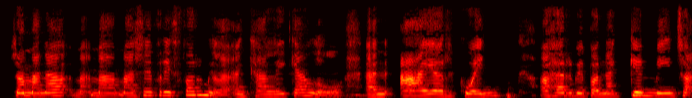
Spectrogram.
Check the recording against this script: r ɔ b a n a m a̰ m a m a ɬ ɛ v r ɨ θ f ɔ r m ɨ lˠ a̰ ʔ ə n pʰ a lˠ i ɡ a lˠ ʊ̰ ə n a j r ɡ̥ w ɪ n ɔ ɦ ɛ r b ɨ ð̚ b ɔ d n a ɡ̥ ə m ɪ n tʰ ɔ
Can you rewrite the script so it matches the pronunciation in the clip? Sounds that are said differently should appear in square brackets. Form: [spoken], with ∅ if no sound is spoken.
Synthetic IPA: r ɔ [m] a n a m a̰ m a m a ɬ ɛ v r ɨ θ f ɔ r m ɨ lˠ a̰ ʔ ə n [kʰ] a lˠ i ɡ a lˠ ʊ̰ ə n a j r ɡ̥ w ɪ n ɔ ɦ ɛ r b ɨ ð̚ b ɔ d n a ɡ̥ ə m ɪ n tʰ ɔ

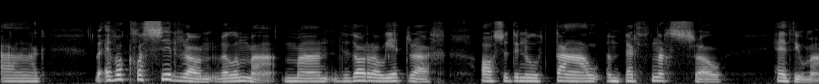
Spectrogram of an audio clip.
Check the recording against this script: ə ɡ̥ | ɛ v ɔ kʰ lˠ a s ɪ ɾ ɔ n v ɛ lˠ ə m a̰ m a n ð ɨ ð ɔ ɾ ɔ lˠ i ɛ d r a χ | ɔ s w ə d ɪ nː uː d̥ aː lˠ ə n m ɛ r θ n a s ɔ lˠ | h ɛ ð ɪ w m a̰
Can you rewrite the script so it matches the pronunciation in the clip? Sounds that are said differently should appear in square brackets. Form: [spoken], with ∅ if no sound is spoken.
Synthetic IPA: [a] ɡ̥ | ɛ v ɔ kʰ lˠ a s ɪ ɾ ɔ n v ɛ lˠ ə m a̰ m a n ð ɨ ð ɔ ɾ ɔ lˠ i ɛ d r a χ | ɔ s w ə d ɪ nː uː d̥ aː lˠ ə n [b] ɛ r θ n a s ɔ lˠ | h ɛ ð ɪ w m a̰

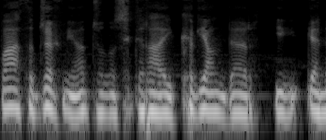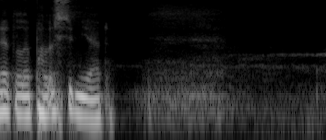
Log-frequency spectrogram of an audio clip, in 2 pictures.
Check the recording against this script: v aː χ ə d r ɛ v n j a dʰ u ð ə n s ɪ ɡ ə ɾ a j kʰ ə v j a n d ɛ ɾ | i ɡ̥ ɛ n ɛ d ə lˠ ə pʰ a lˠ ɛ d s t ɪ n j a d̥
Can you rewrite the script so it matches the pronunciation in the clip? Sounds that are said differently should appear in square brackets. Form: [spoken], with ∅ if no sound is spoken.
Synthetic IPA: v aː [θ] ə d r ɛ v n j a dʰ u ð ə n s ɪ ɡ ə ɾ a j kʰ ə v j a n d ɛ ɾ | i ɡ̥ ɛ n ɛ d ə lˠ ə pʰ a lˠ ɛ [∅] s t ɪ n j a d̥

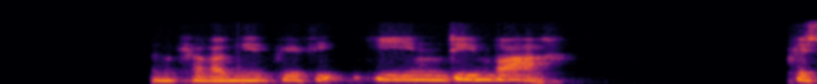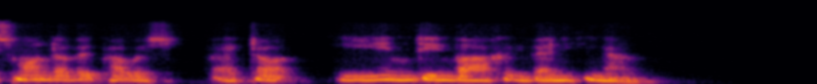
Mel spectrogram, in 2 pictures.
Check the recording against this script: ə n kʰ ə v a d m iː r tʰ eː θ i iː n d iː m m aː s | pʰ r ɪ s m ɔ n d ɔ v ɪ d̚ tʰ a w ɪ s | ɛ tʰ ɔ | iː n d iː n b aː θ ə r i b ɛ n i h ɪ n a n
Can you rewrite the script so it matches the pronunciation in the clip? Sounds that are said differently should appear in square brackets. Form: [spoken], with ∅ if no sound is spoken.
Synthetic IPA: ə n kʰ ə v a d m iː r [pʰ] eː θ i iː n d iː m [b] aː [χ] | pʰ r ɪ s m ɔ n d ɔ v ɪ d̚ [pʰ] a w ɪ s | ɛ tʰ ɔ | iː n d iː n b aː [χ] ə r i b ɛ n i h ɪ n a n

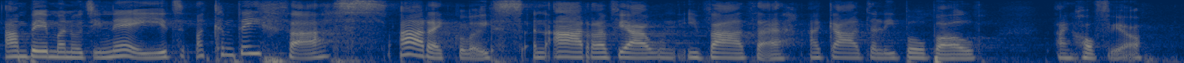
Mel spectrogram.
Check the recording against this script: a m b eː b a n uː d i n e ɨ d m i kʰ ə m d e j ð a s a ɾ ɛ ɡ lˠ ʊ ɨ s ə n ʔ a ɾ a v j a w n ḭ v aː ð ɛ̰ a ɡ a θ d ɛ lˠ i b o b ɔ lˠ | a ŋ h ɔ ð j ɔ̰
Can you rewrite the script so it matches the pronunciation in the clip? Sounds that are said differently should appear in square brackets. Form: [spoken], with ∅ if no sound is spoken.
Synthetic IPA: a m b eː [m] a n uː d i n e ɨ d m [a] kʰ ə m d e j [θ] a s a ɾ ɛ ɡ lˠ ʊ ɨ s ə n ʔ a ɾ a v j a w n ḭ v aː ð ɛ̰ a ɡ a [∅] d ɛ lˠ i b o b ɔ lˠ | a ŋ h ɔ [v] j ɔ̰

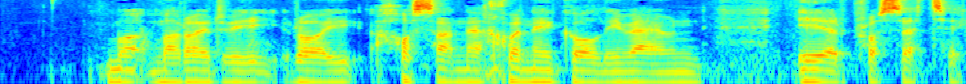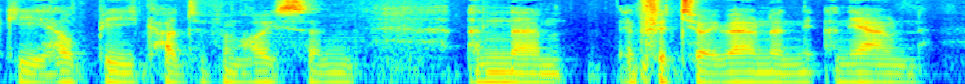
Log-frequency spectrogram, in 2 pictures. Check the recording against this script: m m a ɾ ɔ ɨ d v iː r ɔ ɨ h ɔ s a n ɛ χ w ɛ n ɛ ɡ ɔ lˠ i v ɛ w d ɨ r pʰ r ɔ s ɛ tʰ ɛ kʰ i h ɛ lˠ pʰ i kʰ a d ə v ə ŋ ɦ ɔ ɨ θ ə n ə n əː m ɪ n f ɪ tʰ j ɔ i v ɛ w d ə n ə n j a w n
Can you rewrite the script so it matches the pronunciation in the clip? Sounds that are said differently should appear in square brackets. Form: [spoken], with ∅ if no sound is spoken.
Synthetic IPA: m m a ɾ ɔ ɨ d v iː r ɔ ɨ h ɔ s a n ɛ χ w ɛ n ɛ ɡ ɔ lˠ i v ɛ w [n] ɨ r pʰ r ɔ s ɛ tʰ ɛ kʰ i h ɛ lˠ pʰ i kʰ a d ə v ə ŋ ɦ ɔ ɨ [s] ə n ə n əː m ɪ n f ɪ tʰ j ɔ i v ɛ w [n] ə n ə n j a w n

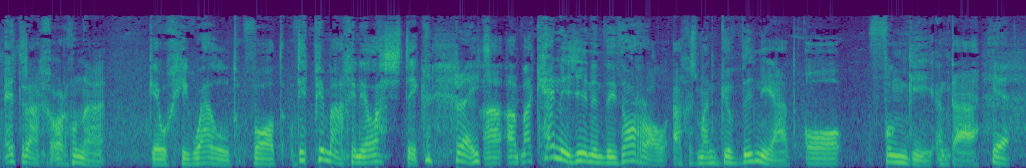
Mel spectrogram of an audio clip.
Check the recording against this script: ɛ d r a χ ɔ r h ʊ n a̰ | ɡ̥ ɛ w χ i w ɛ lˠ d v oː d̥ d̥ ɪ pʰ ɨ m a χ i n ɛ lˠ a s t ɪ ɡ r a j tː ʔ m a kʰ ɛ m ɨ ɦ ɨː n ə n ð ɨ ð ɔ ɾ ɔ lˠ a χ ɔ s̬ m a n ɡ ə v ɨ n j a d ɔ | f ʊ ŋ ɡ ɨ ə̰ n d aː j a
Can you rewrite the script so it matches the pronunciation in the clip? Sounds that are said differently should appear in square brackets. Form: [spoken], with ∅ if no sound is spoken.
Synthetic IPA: ɛ d r a χ ɔ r h ʊ n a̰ | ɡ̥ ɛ w χ i w ɛ lˠ d v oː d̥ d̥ ɪ pʰ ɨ m a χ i n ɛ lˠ a s t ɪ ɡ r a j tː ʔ m a kʰ ɛ [n] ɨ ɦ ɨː n ə n ð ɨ ð ɔ ɾ ɔ lˠ a χ ɔ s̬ m a n ɡ ə v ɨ n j a d ɔ | f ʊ ŋ ɡ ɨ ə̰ n d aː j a

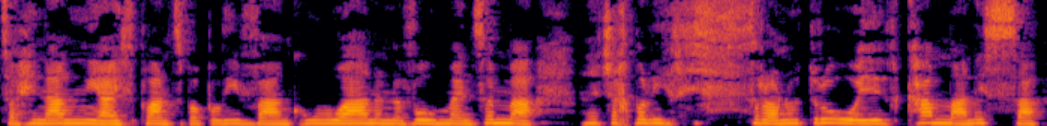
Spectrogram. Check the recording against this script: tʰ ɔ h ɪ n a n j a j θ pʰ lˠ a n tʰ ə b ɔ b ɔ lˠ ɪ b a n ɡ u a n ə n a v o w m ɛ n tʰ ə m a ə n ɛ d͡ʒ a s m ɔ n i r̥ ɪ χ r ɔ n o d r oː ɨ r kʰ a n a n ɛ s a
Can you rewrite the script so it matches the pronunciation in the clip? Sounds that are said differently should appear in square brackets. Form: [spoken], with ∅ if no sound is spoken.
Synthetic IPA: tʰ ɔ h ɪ n a n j a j θ pʰ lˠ a n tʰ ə b ɔ b ɔ lˠ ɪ [v] a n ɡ u a n ə n [ə] v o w m ɛ n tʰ ə m a ə n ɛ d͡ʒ a [χ] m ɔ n i r̥ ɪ [θ] r ɔ n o d r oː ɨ r kʰ a [m] a n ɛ s a

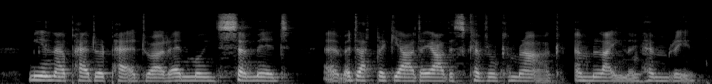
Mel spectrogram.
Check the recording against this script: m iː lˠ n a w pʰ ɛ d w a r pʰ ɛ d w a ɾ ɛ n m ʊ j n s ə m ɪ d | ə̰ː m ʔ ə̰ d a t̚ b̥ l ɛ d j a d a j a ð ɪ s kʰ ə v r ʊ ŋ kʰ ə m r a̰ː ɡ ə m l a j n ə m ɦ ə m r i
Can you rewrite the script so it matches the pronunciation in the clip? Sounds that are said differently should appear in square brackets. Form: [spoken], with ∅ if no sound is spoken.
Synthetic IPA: m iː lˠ n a w pʰ ɛ d w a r pʰ ɛ d w a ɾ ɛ n m ʊ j n s ə m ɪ d | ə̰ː m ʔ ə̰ d a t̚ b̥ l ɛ [ɡ] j a d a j a ð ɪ s kʰ ə v r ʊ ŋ kʰ ə m r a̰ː ɡ ə m l a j n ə [ŋ] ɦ ə m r i

